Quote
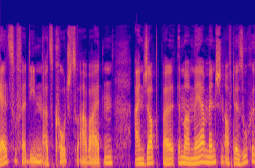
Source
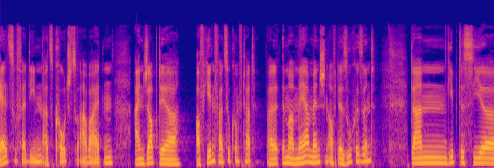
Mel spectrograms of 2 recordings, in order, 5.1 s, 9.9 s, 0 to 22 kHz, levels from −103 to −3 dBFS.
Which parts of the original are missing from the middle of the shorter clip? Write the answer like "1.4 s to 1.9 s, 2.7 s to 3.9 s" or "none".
3.2 s to 5.2 s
